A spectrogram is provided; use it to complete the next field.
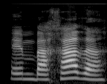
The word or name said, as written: embajada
